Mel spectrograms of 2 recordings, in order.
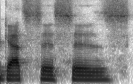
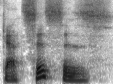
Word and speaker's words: Gatsis: We're going to play George Peter Gatsis. Gatsis? Is that the right way to say it, George? Gatsis? It sounds right. Is that acceptable?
